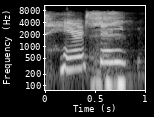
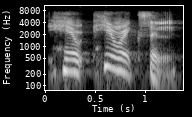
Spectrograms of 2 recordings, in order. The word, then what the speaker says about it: Henriksen: Yep, Lance Harrison. I'm trying to pronounce his name right. Lance Henriksen.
